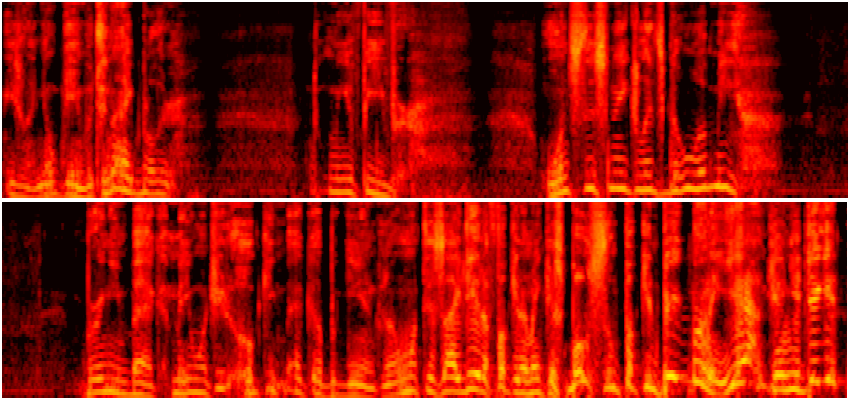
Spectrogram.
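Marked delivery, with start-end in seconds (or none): 0.4-12.2 low, quiet, deliberate wrestler; Macho Man. Retold or imitated. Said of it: "That's a great Macho Man impression". 12.2-16.8 wrestler promo building to a catchphrase; Macho Man. Retold or imitated. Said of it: "That's a great Macho Man impression".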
